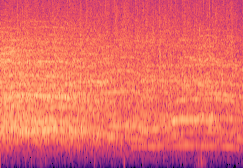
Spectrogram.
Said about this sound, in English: Don't clap too hard.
